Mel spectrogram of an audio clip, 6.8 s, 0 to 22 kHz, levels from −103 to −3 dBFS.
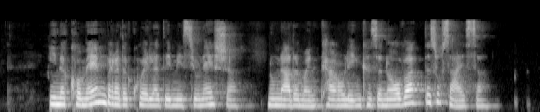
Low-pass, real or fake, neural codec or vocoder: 10.8 kHz; real; none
